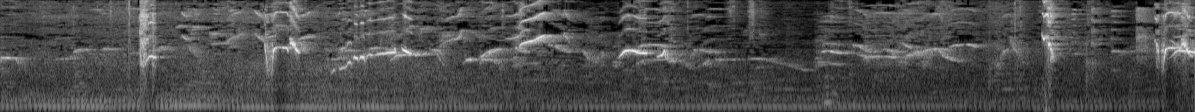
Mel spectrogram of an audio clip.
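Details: Caged oriental magpie-robin, Banten, phone-recorded, singing fast twisting whistled phrases and sharp clicks, a brief pause midway, then resuming with loud bursts; meant to provoke lazy birds to sing.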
